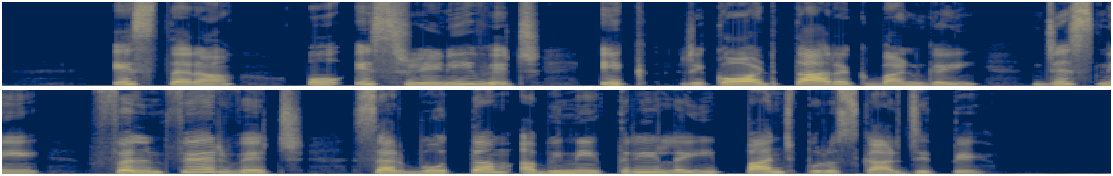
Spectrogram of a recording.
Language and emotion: Punjabi, neutral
